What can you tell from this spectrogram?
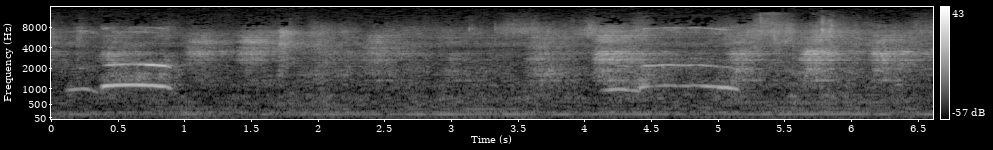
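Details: A lost baby monkey, separated from its mother and clinging to a tree with its body shaking, cries out in two drawn, clear whistles that swell upward and sag at the end, spaced about four seconds apart over faint rustling.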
